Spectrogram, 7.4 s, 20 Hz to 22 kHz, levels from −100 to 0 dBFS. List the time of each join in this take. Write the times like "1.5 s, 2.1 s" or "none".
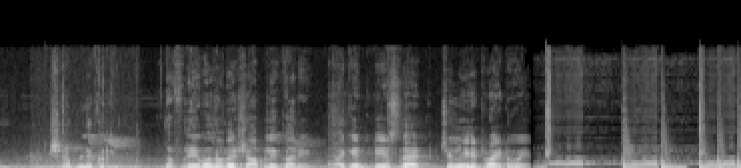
5.7 s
